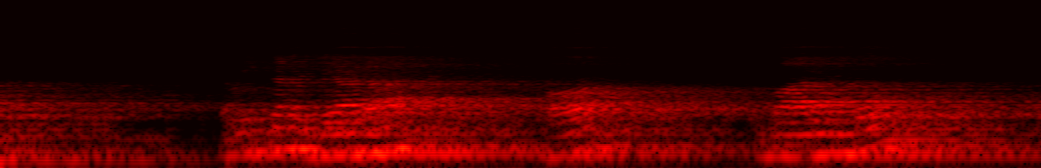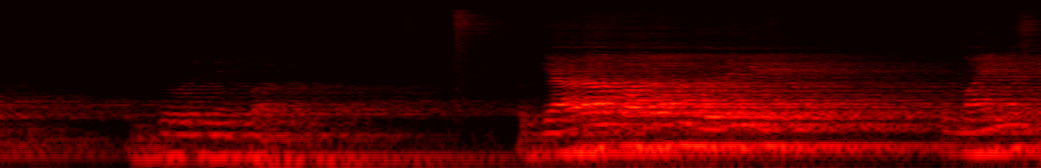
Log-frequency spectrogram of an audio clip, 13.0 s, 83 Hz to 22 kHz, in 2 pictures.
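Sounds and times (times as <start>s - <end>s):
man chanting: 1.4s - 2.8s, 3.4s - 3.9s, 4.7s - 5.9s, 7.3s - 8.3s, 9.8s - 11.8s, 12.4s - 13.0s.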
